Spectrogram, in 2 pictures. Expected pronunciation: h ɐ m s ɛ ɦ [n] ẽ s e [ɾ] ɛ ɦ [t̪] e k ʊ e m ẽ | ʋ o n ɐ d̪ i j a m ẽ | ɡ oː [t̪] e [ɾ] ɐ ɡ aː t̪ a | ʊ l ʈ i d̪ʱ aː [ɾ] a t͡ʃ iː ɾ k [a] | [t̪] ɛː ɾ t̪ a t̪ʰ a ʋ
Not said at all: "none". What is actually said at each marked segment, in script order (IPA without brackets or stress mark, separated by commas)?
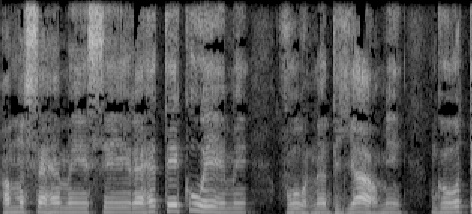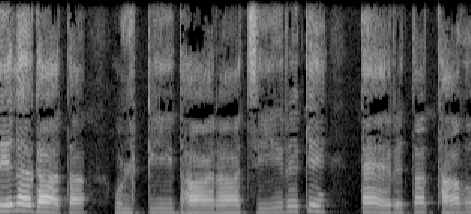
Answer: m, ɾ, t̪, t̪, l, ɾ, e, t̪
